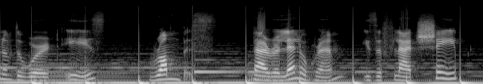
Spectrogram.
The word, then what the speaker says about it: rhombus: are not ninety degrees it is often incorrectly pronounced as rhombus please remember our hom is not pronounced as room but ROM so the correct pronunciation of the word is rhombus parallelogram is a flat shape that has four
